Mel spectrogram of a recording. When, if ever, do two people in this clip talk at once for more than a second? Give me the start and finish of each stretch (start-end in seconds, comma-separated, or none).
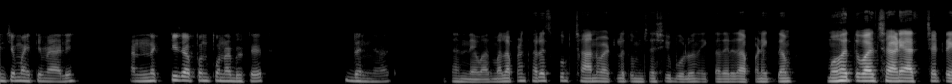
none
